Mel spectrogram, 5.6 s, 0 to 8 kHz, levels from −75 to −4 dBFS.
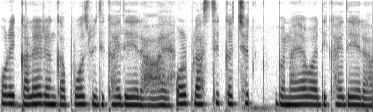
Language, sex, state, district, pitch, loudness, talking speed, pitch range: Hindi, female, Arunachal Pradesh, Papum Pare, 210 Hz, -15 LUFS, 225 wpm, 205-225 Hz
